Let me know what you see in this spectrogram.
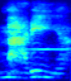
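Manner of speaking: soft, tender, loving, affectionate tone. Imagining how the Lord would call her name: tender, loving 'María'. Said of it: "así de tierno y amorosamente".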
